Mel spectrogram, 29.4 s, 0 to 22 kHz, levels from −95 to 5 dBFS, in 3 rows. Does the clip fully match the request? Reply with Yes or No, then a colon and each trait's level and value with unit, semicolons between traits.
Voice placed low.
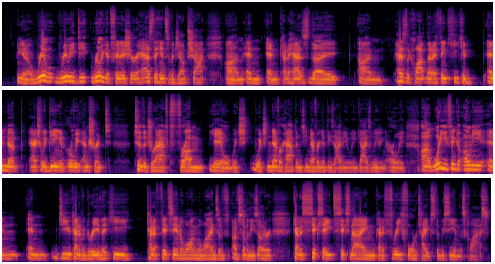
Yes: low, 130 Hz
